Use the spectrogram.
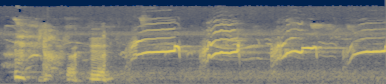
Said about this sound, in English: The noise is totally different than outside at the sun, because all the animals producing their songs or their noises in the forest.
